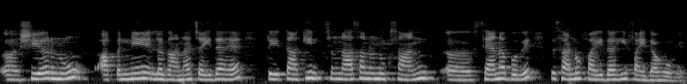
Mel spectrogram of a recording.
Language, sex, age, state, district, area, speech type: Punjabi, female, 18-30, Punjab, Mansa, urban, spontaneous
